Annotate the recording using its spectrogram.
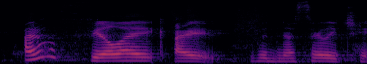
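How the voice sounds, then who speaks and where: With an ordinary speaking voice and an American accent, a woman talks at a fairly quick pace in a fairly low pitch, her intonation fairly even. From small town in Texas. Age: 30s. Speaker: dancer. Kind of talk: casual interview chat.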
